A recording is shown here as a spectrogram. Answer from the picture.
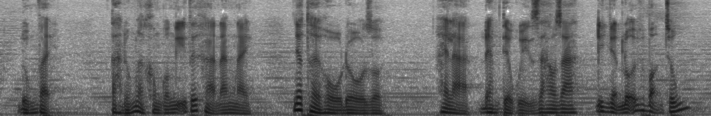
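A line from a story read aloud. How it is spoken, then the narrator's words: Stunned mutter. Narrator (Vietnamese): Tứ Bảo há hốc mồm lẩm bẩm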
